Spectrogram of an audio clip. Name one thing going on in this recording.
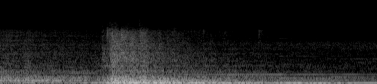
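A heavy railway carriage rumbles and clanks as it shifts.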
